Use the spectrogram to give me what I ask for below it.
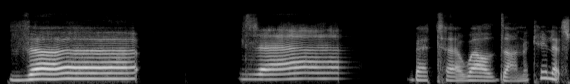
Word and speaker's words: ذا: Now this sound over here again, I want you to take the tip of your tongue, touch it to your top two teeth at the front, okay? The ذا better, well done.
